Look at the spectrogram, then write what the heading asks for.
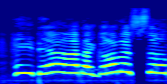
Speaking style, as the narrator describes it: yells into the house

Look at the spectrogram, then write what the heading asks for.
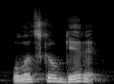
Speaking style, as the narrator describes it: I said excitedly

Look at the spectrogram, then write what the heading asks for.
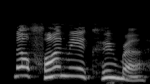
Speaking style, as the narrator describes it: godmum cried out

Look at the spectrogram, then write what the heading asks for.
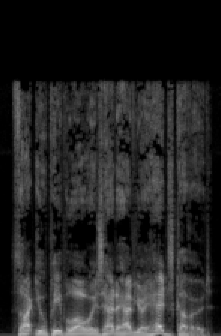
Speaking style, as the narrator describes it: growled

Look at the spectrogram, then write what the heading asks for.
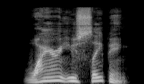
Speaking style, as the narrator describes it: I asked

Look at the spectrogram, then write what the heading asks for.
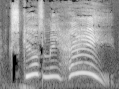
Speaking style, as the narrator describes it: Alma yells over to them

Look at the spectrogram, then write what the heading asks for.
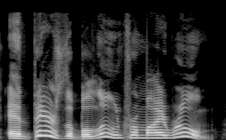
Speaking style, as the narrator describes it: A boy laughed

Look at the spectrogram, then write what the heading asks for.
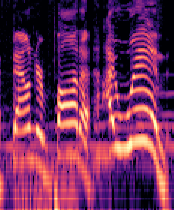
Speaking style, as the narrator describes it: screamed

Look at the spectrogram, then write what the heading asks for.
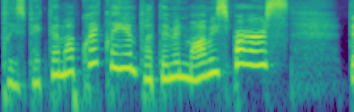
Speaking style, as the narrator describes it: My face turned bright red and I said to her quietly again

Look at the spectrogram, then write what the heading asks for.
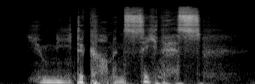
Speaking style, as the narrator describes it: he gasped, fear twisting his face

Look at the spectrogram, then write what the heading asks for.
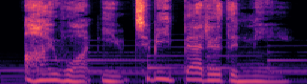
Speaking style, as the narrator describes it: my mother said in a trembling voice

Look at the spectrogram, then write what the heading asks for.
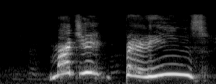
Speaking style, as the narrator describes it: cried

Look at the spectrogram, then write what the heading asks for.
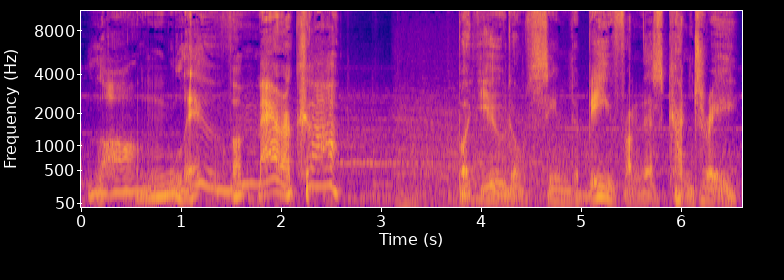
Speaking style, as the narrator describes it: In a creepy, squeaky voice, he said

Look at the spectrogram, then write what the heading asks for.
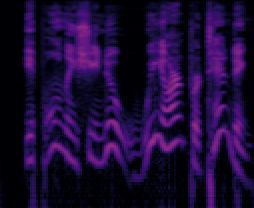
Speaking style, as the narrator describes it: Jack whispered to Annie

